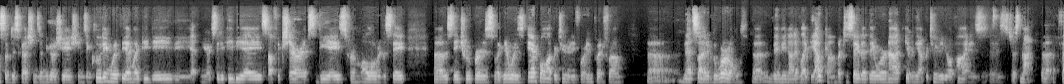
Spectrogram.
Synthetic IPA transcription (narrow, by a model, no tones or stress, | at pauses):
sʌvdɨskʌ̰ʃɨ̃n̩zɨ̃nːɨɡoʊʃieɪʃɨ̃nzɨ̃nkʰl̥ʉɾɪ̃ŋwɪðiɛ̃maɪpʰidiðɨnʉjɔɹksɪɾipʰibieɪsɑfɨkʃɛɹɨfsdieɪz̥fɹʌ̃mɔlˠoʊvə˞ðɨsteɪt̚ | ðɨsteɪtʰɹ̥ʉpə˞z̥la̰ɪk̚ðə˞wʌzæ̃mpl̩ˠɑpə˞tʰʉnɨɾifə˞ʔɪ̃npʰʊtfɹʌ̃m | ðɨtsaɪɾʌvðəwɜ˞lˠd̚ | ðeɪmeɪnət̚hɨvlaɪk̚ðiaʊt̚kʰʌ̃mbʌtʰɨseɪðɨt̪̚ðeɪwə˞nət̚ɡ̥ɪvɨ̃ŋ̩ðiɑpə˞tʰʉnɨɾiɾəəpʰãɪ̃nɨzɪzd͡ʒʌsⁿnət̚f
